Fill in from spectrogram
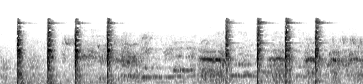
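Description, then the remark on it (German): Sharp metallic hammer blows ring out on the metal bars of a cage, four quick strikes, a short pause, then four more, each with a bright ringing tail over a faint background murmur. “Den Hammer benötige ich zu einem anderen Zweck. Zu diesem.”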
